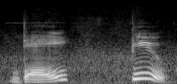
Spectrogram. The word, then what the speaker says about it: debut: The T is silent. Put the sounds together, day-bew.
